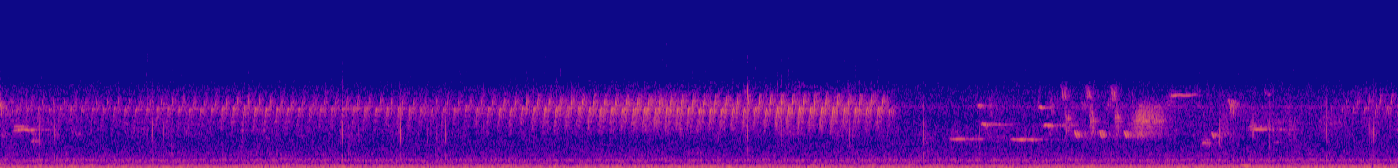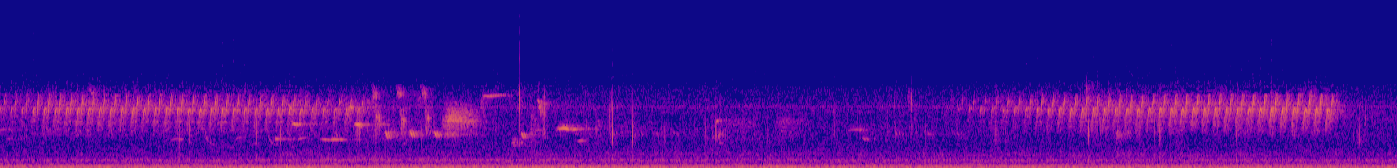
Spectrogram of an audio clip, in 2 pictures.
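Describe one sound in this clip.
A woodpecker taps and pecks at a feeder.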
